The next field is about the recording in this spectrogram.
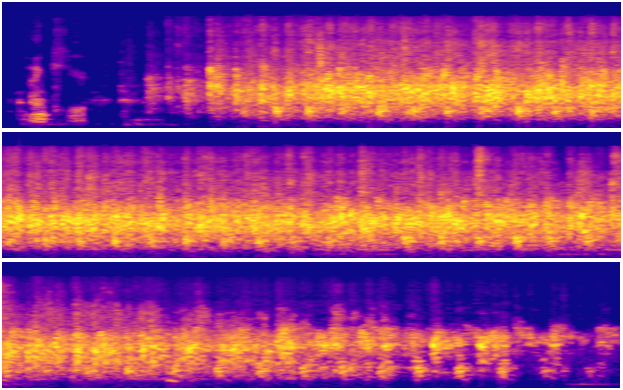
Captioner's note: applause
